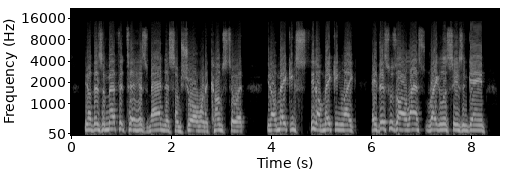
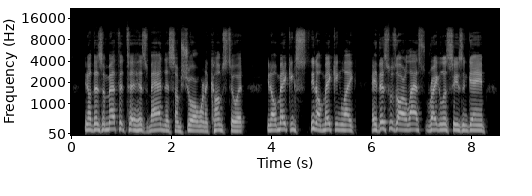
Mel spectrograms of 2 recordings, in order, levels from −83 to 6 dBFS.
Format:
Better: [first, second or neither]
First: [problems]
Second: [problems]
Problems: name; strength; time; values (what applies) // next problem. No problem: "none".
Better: second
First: distortion; heavy; 18% of the sound clipped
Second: none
